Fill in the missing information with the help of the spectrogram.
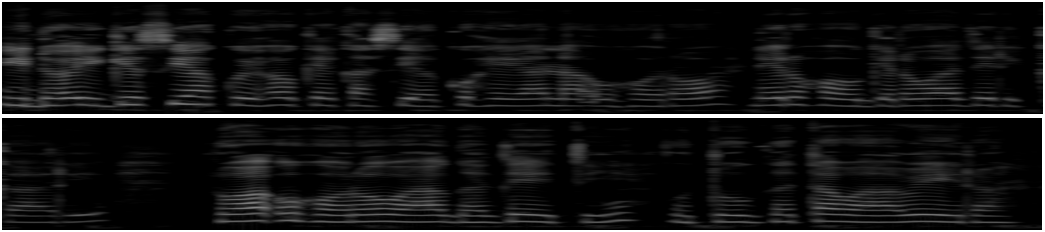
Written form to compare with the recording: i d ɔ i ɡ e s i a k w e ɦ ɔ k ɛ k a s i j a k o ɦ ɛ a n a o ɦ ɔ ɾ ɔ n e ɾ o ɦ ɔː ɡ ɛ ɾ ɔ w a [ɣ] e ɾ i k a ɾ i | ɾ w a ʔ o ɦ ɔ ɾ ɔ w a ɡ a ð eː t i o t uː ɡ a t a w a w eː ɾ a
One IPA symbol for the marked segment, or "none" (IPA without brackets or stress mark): ð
